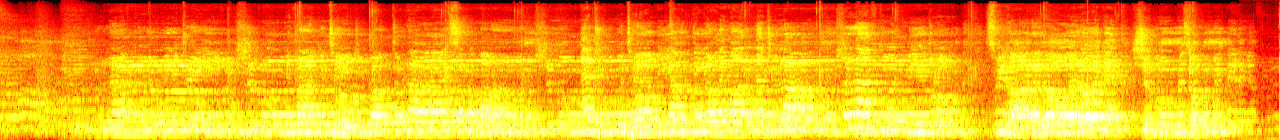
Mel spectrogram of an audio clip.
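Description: Male vocal group singing a cappella in close harmony, coming in about a second in, with a brief break about twelve seconds in.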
